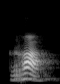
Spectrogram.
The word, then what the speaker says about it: rat: regardez bien c'est un rat un gr lorsque je dis rat est ce que je prononce de son nom non bien sûr je ne le prononce pas je ne l'entends pas donc je dois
